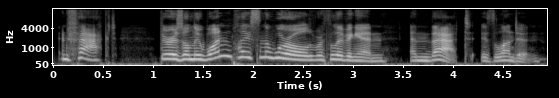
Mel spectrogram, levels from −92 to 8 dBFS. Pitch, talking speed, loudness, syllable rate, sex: 230 Hz, 205 wpm, -19 LUFS, 5.5 syllables/s, female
